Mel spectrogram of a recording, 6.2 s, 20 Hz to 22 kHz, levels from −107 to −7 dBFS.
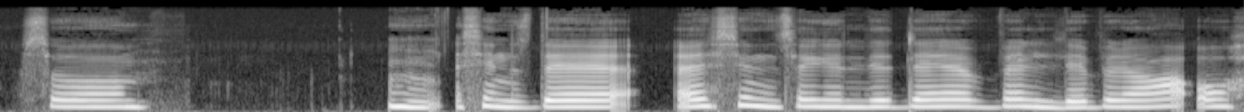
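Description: At 2.76 s the pace suddenly drops and stays that way to the end: the speech runs at roughly 0.66 times its earlier speed while the pitch doesn't budge. That's a time-stretched section, likely from software lengthening the audio to fill a slot by repeating short slices of it instead of resampling. Because it's slowed, the tail drags, with syllables drawn out.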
